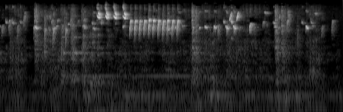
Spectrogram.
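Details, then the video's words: Goldfinch, Major form, singing its breeding voice: bright twittering notes leading into a long buzzy, rattling trill, then more high chirps and liquid phrases, a low hum beneath. "Stieglitz Major Breeding Voice - singing Goldfinch"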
